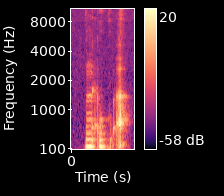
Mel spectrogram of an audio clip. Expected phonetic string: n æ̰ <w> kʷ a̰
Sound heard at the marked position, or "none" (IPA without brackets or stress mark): w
